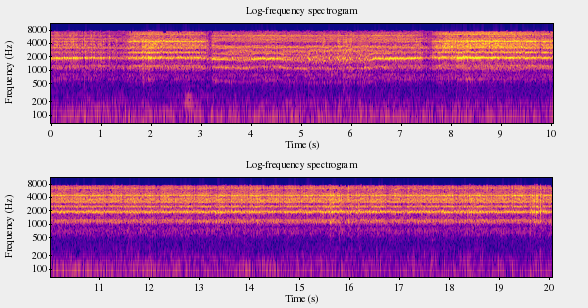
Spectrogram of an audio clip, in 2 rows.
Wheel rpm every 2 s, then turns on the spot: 170, 160, 160, 170, 170, 170, 160, 170, 170, 170.
none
